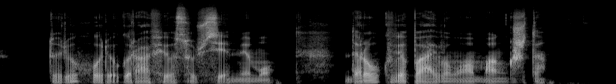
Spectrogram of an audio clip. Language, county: Lithuanian, Šiauliai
